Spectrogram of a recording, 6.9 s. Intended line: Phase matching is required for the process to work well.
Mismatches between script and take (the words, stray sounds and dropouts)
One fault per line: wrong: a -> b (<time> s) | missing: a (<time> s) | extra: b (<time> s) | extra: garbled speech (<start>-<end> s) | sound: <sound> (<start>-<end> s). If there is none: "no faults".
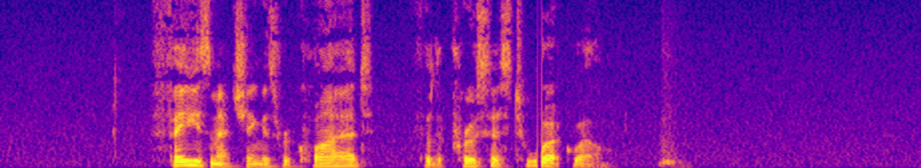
sound: dropout (4.0-4.1 s)
sound: whoosh (4.9-5.2 s)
